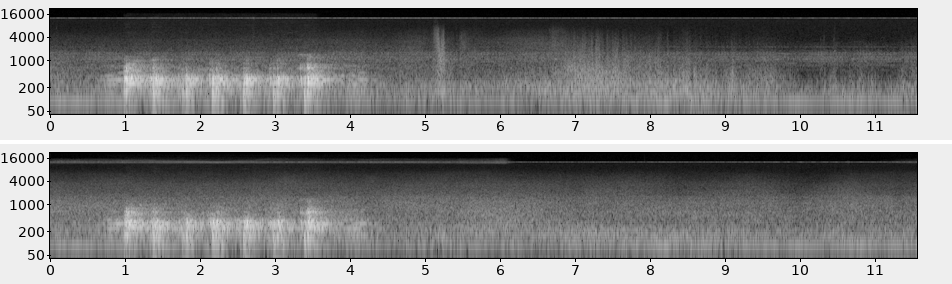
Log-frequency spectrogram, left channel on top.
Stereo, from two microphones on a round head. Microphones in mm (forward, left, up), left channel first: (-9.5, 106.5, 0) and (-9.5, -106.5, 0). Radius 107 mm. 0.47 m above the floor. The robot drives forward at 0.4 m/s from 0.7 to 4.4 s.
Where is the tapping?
45° left (ahead or behind), 0.9 m; by 3.6 s 50° left (ahead or behind), 0.9 m.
